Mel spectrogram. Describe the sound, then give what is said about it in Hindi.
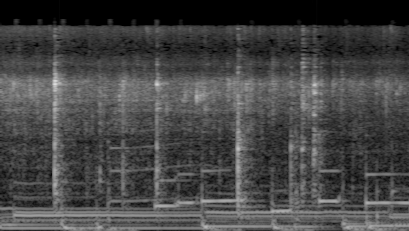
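Garlic, ginger and green chili frying in a pan give a steady, bright hiss. Sharp clinks and scrapes from stirring cut through the sizzle every so often. “पूरा हल्का भूनना है”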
